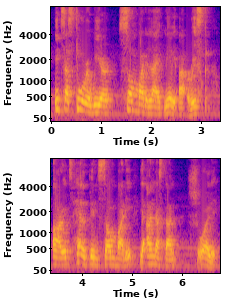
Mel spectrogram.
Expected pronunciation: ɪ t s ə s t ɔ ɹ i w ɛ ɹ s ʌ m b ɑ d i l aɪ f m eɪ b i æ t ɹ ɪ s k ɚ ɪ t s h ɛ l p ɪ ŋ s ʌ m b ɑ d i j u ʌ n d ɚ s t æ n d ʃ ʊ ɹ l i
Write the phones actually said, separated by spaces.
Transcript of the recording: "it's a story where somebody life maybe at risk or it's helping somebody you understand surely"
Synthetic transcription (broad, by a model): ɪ t s ə s t ɔ ɹ i w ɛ ɹ s ʌ m b ɑ d i l aɪ f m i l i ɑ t ɹ ɪ s k ɚ ɪ t s h ɛ l p ɪ ŋ s ʌ m b ɑ d i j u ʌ n d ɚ s t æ n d ʃ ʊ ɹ l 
